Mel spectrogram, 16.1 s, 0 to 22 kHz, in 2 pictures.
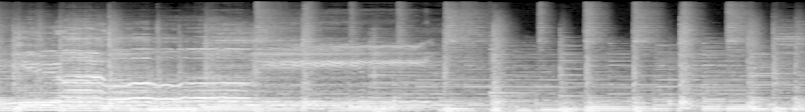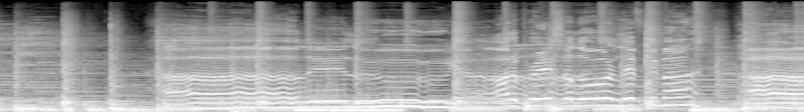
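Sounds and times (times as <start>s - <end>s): person singing with vibrato: 0.0s - 5.0s, 9.6s - 16.0s
worship band music: 0.0s - 16.0s.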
